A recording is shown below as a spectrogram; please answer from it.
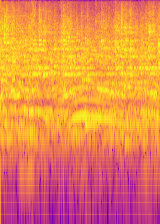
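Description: Many large bells worn by babugeri mummers clanging continuously and densely as the dancers jump and shake them, with crowd voices underneath.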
